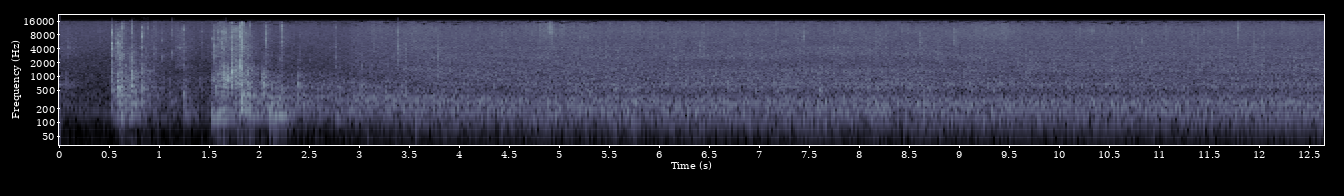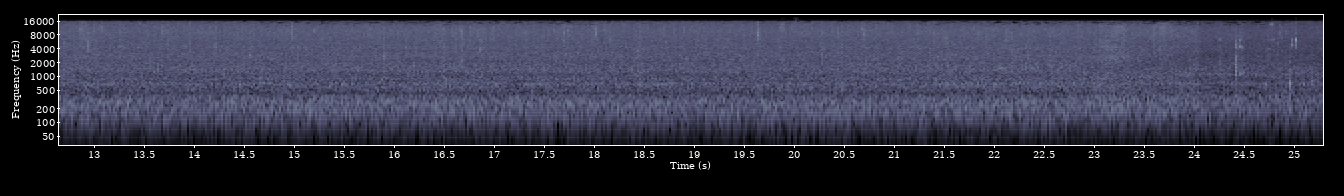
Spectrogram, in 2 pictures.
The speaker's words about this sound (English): I kind of want to record the rain and see what happens. I hope I can capture that.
